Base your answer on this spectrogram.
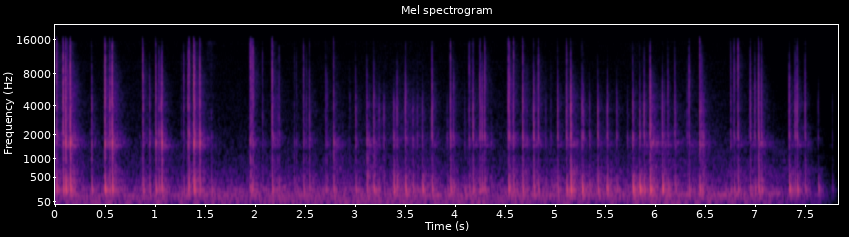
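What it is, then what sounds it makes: Plastic lamp shade. Long dark nails tap quickly and irregularly on the upper surface of a large, hollow white plastic dome lamp shade, near its top hole. Each tap is a sharp, bright click with a brief hollow ring around 1.6 kHz that dies away almost at once. The taps come in uneven bursts, then stop and fade to silence at the end.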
